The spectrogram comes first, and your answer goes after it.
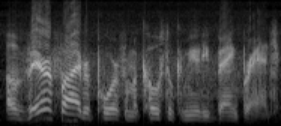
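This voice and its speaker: A man playing a grave, measured emergency radio announcer, reading scripted horror bulletins in a formal, deliberate, careful manner. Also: on the low side, sing-song, sharp tone, full character voice, poor audio. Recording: band-limited radio sound with hiss.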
